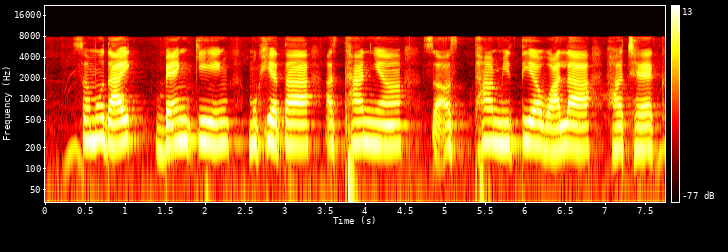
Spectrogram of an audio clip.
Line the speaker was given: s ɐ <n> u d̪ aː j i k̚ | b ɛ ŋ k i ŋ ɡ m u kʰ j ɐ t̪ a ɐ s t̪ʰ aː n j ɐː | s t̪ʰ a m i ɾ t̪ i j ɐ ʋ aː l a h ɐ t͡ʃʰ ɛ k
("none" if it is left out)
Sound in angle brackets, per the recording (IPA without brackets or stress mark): m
